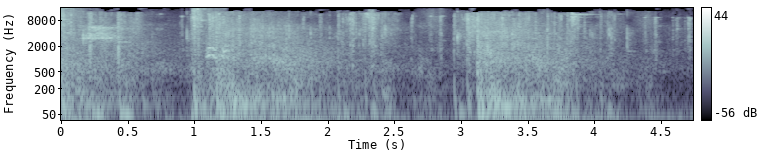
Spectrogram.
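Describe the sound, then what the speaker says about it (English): Bursts of gunfire in a Fortnite free-for-all match, several sharp volleys of shots crackling up close with mechanical clatter between them, loud and dense across a few seconds. "I said I wouldn't shoot you, Josh!"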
